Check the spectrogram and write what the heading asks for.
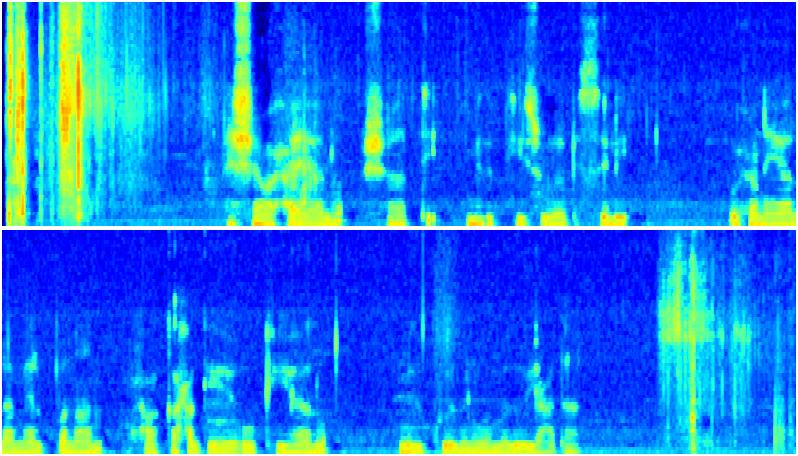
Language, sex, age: Somali, female, 25-35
